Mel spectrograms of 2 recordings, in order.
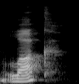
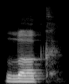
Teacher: So you can see for luck, I'm more central. Look is a little higher and my lips are slightly rounded.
